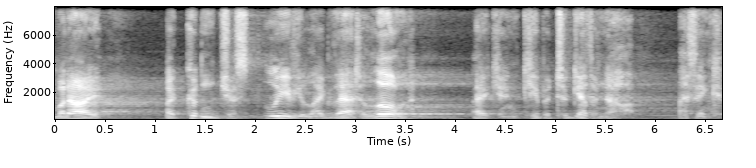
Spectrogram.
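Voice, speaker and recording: Using a raspy put-on character voice at a medium pitch, a man speaks with long, frequent pauses. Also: moderate pace. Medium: video game.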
